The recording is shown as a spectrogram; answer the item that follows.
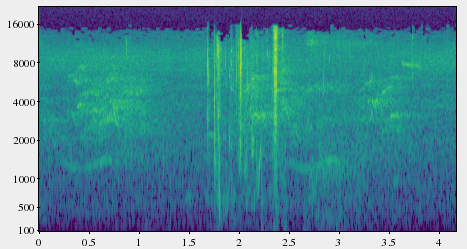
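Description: Birds calling, with a few short whistled calls and faint high chirps, broken about two seconds in by a quick cluster of sharp clicks and knocks.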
